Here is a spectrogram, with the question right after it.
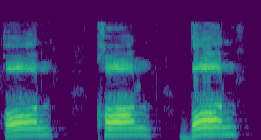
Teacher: then we have a rounded vowel which is long o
